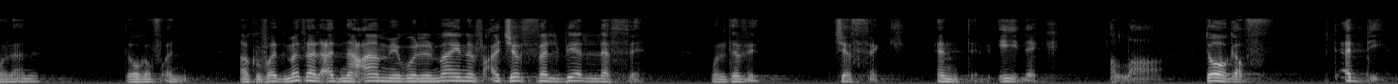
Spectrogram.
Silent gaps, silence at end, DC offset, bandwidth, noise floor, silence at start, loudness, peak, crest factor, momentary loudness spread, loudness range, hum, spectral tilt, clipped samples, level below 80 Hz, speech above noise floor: none; 0.15 s; under 0.1%; 9.2 kHz; -55 dBFS; 0 s; -29 LUFS; -10 dBFS; 22 dB; 16 LU; 8 LU; none; -6 dB/octave; under 0.1%; -56 dBFS; 26 dB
